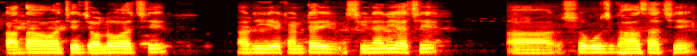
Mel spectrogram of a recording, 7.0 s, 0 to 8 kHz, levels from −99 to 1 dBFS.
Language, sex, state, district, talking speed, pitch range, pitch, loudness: Bengali, male, West Bengal, Paschim Medinipur, 110 wpm, 130-140 Hz, 135 Hz, -15 LUFS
